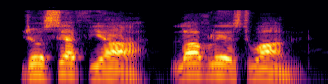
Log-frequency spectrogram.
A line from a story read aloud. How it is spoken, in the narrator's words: Bilhah cried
